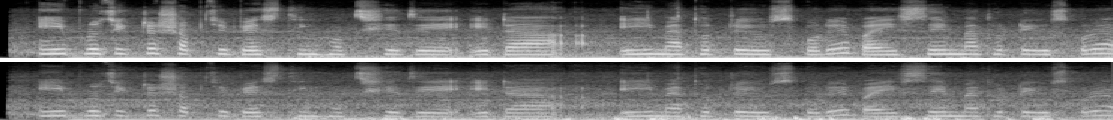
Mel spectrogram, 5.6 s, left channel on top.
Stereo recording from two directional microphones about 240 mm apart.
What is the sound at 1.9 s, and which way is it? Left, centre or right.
A woman's voice, left.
